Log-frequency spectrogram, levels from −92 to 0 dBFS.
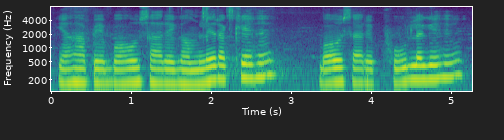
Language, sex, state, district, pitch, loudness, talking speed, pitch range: Hindi, female, Uttar Pradesh, Lucknow, 175 Hz, -15 LUFS, 135 wpm, 170-205 Hz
